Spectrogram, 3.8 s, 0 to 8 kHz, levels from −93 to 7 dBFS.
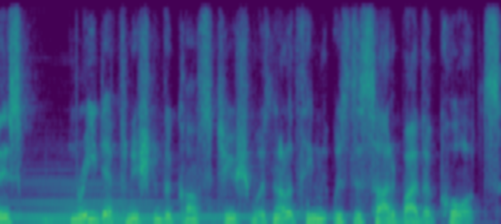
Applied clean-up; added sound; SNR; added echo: none; Bowed string instrument; 14 dB; none.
